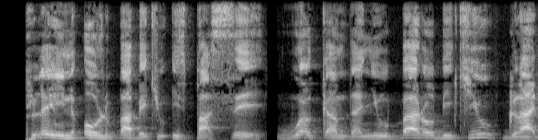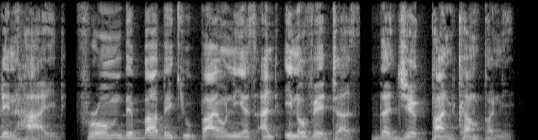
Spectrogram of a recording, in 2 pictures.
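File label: English, Commercial; GoLocalise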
